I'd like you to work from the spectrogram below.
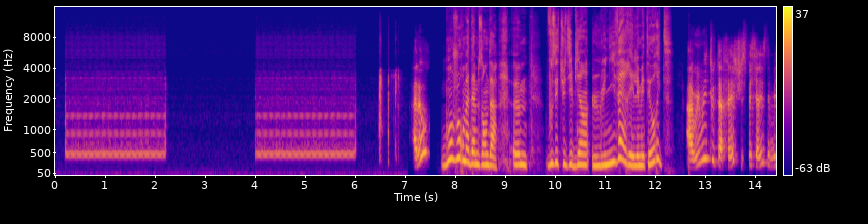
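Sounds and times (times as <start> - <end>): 
telephone call ring tones on the line: 0.2 - 2.3, 4.0 - 6.0
speech: 7.2 - 14.4.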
